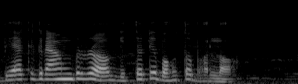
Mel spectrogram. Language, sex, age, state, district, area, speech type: Odia, female, 45-60, Odisha, Puri, urban, read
